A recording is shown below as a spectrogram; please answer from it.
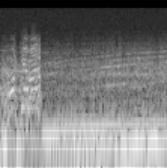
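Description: Brief shouting voices, then from about half a second in a vehicle engine accelerating, its note rising steadily.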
